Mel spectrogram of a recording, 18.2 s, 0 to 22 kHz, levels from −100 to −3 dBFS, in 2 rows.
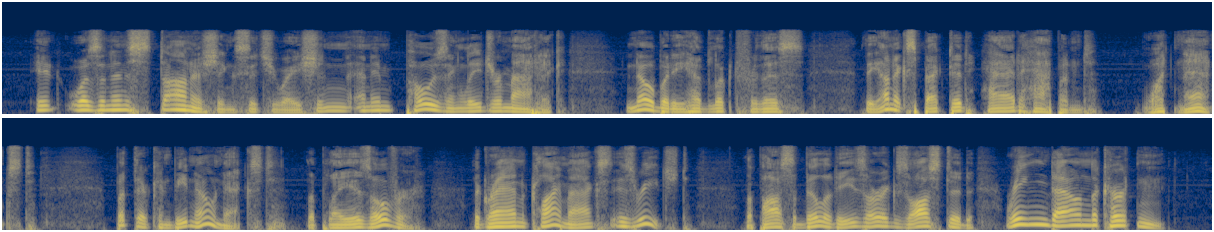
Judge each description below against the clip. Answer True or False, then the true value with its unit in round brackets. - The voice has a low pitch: True (125 Hz)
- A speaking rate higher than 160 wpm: False (140 wpm)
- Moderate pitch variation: False (6.6 semitones)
